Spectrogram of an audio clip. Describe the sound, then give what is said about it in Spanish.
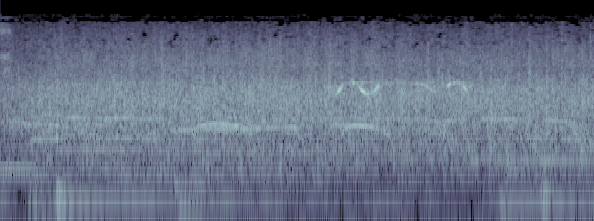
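An audience claps steadily for several seconds for tonight's contest winner, a dense, even wash of applause with a few faint cheers or whistles rising briefly above it. “Denle acá sus aplausos.”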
